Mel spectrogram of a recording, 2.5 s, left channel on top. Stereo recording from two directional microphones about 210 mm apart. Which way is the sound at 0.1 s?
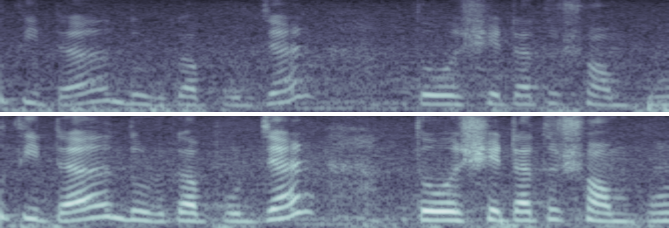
35° right (ahead or behind).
